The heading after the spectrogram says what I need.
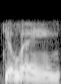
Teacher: Well, so, you know, Ghislaine Maxwell, and I think the way they pronounce it, the S is silent, it's pronounced Ghislaine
